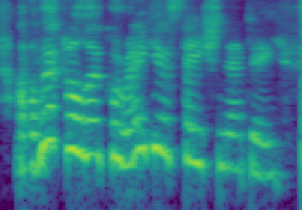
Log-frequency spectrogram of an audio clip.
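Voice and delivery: sheepish self-introduction. Retold or imitated. Retelling her awkward reply to Eddie.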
